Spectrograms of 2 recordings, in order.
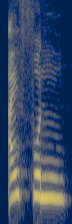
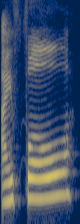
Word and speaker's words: Eiffel: Không phải là iPhone. I think that's the way Vietnamese normally say is iPhone because they see the L and they turn it into an N.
